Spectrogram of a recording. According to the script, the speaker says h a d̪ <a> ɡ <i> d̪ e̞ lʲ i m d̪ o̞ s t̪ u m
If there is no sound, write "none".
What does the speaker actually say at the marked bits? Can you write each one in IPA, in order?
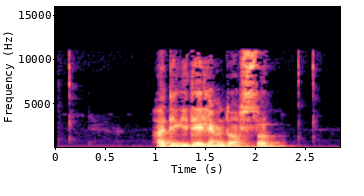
i, i

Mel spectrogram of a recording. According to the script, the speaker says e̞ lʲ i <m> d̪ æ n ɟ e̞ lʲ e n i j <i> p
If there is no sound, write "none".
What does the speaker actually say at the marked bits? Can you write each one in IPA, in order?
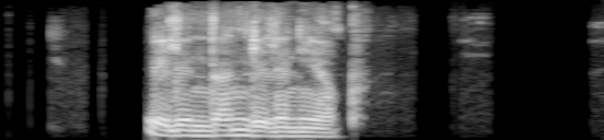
n, a

